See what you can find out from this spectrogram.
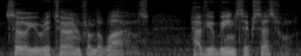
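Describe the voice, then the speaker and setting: A solemn, authoritative warden commander, voiced by a man, measuring every word. His voice sits low and steady. Faint ambient hiss lies under him. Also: normal speed, close to an everyday voice. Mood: stern. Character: grave older male warden commander.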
